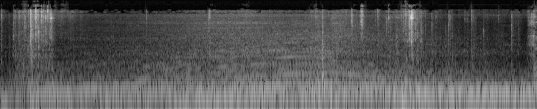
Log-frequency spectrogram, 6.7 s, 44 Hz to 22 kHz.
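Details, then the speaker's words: 2010 BMW 535i turbo engine revving: deep even rev climbing smoothly with faint whoosh; owner notes good boost and hears blow-off not heard before, wonders about an air leak; sounds healthy. "hey guys whatever I did man I'm getting some good boost out of it now um it's actually I could actually hear the blow off of which I didn't hear before"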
